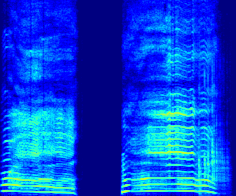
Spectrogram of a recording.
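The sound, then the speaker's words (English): A voice imitates screaming and wailing in two long, sustained, strained cries separated by a short pause, loud, with the second wail trailing off downward at the end. “Something in the church is screaming and wailing.”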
